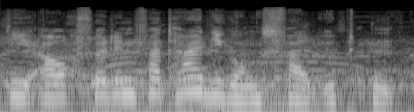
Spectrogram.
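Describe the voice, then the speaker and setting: Calm and informative, a woman's medium-pitched voice narrates a documentary in measured fashion, recorded as voice-over with music in the background.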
